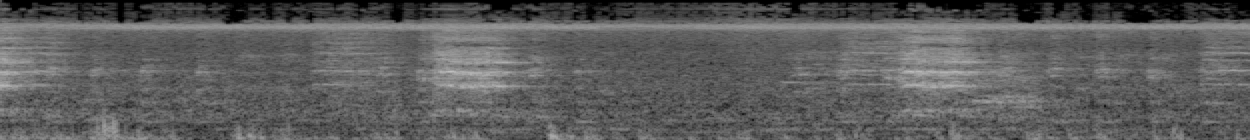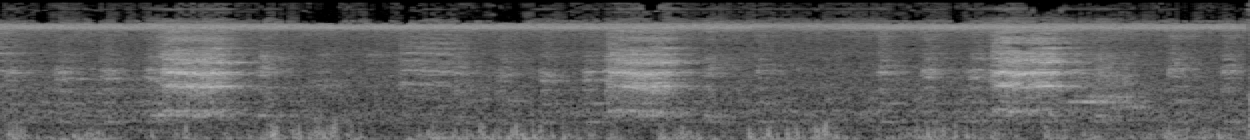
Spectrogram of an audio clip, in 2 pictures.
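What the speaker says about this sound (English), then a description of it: "can you still hear the chicken?" A chicken outside clucks and crows in repeated bursts, faint and distant behind closed windows, under a steady low background rumble.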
